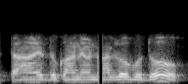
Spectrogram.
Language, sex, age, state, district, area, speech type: Sindhi, male, 60+, Maharashtra, Thane, urban, conversation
